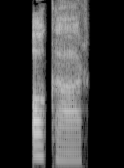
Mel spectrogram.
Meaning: 1. might as well, even 2. just like 3. whether … or …
- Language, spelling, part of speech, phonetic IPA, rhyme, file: Hungarian, akár, conjunction, [ˈɒkaːr], -aːr, Hu-akár.ogg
